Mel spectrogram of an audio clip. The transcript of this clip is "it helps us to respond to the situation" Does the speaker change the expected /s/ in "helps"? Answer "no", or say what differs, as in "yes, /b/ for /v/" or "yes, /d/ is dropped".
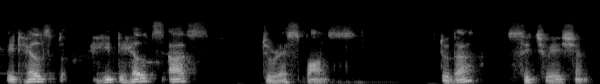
no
